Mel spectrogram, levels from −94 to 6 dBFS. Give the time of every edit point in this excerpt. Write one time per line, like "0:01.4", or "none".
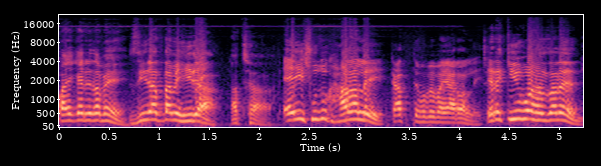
0:04.2

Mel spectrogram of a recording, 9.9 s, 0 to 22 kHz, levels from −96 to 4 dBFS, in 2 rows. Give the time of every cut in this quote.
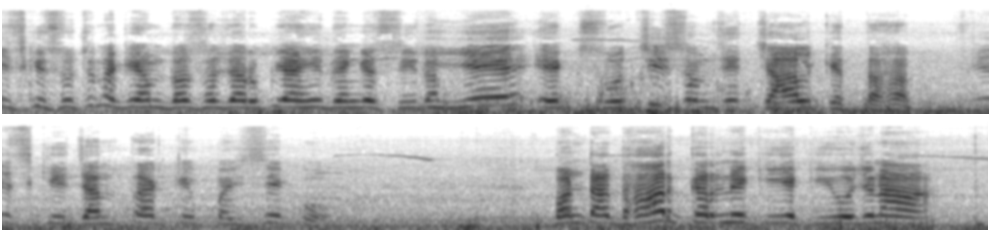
0:02.1
0:05.0

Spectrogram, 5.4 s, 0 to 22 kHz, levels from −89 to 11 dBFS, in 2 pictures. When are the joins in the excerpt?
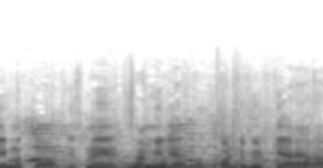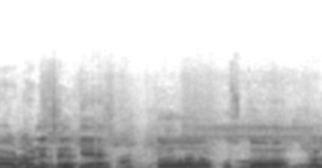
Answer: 0:01.8

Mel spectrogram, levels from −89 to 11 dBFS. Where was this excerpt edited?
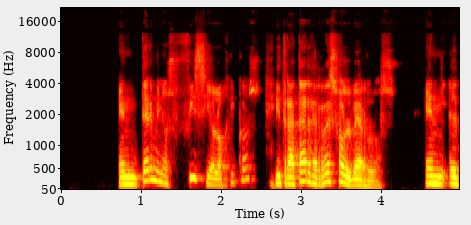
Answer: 0:02.5

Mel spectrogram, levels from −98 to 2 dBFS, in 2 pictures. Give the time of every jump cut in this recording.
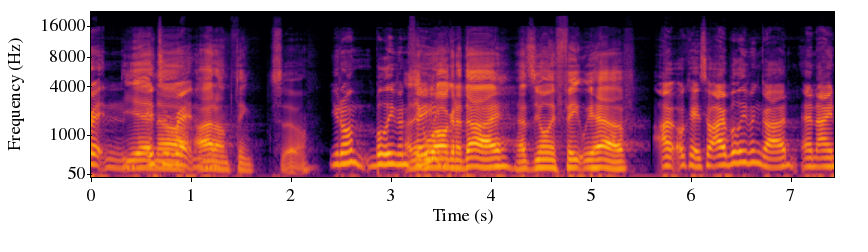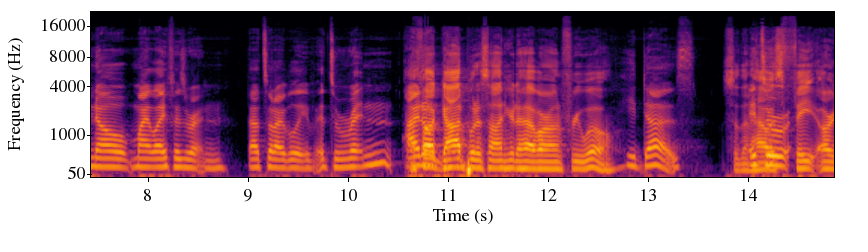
0:05.5

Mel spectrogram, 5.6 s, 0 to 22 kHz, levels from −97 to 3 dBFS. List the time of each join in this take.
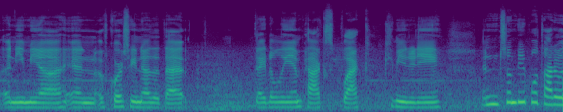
0:04.7

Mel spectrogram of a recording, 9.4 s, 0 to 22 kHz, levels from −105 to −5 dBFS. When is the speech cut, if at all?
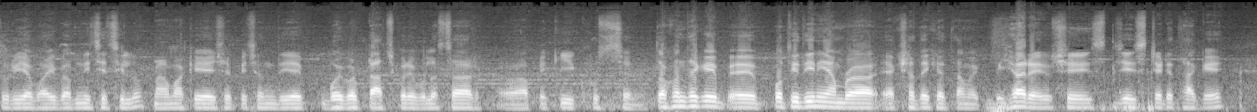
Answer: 0:01.1
0:02.4
0:04.8
0:07.4

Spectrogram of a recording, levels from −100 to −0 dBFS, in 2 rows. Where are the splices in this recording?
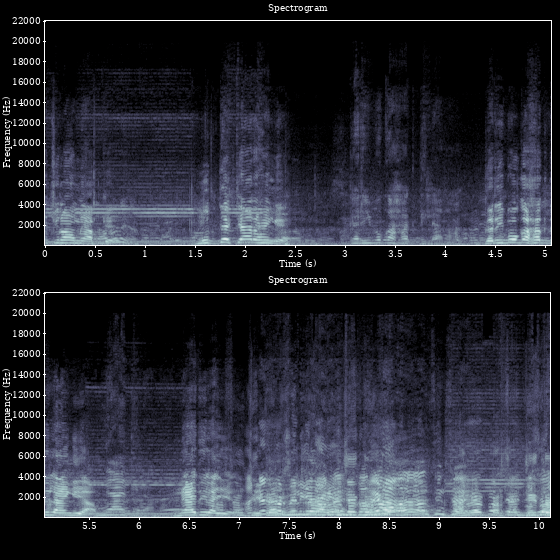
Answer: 0:07.0

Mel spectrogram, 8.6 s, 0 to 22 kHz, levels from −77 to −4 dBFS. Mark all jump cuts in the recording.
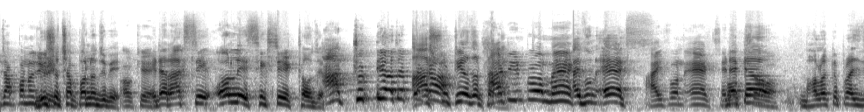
0:05.7

